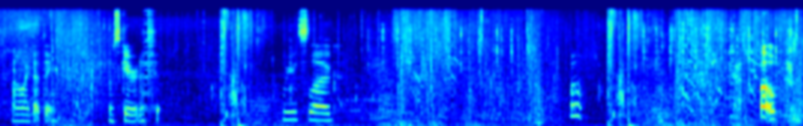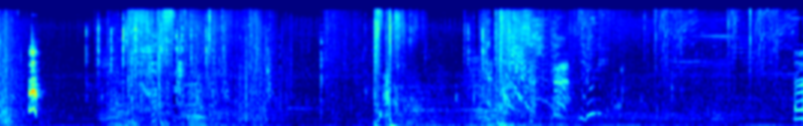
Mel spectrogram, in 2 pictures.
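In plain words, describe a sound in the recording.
An energy blade swings with buzzing whooshes.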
